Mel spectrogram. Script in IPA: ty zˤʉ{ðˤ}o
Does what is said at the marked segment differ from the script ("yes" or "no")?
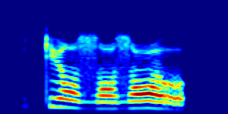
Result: yes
